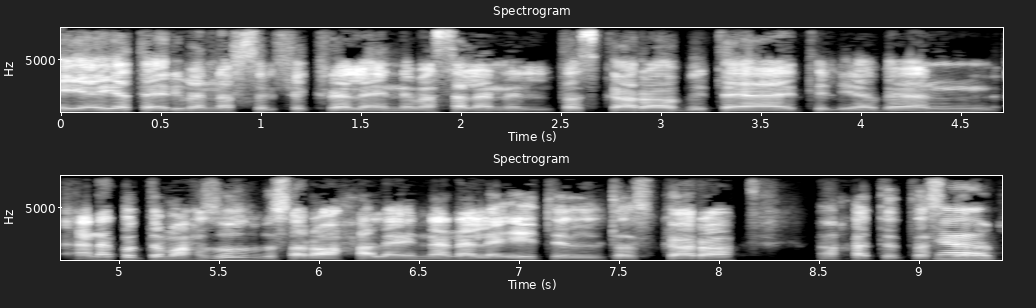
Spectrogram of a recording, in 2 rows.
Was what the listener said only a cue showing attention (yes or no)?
yes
